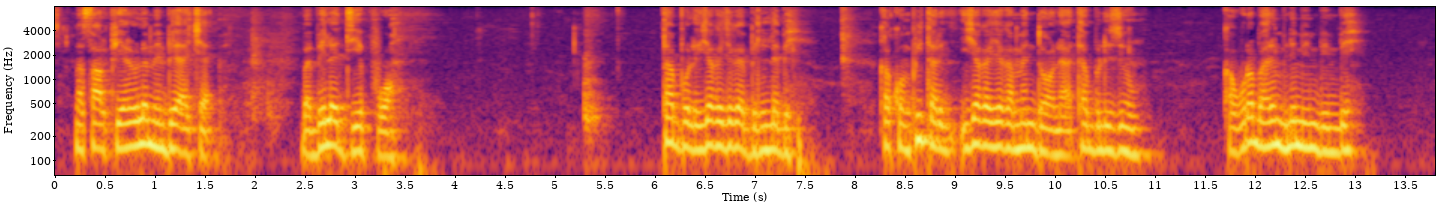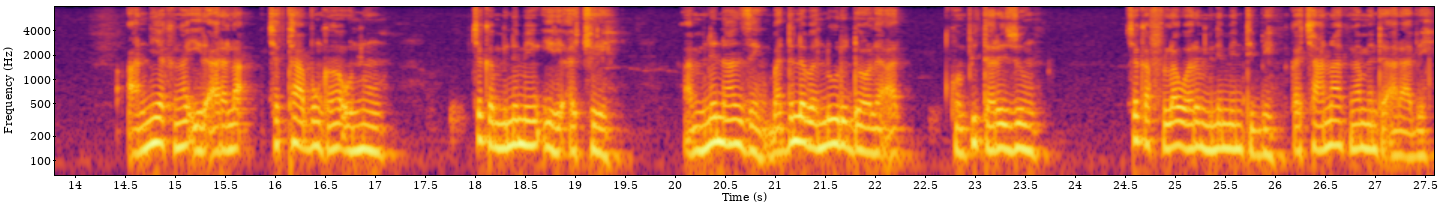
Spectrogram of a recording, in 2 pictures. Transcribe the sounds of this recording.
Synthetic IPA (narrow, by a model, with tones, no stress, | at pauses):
na˨saː˨lɪ˨pɪ˨ɛ˨lʊ˦la˦mɪ˦be˦a˨t͡ʃɛ˨ | ba˨be˦la˦dɪ˨e˦pʰʊ˨ɔ˦ | ta˦bʊ˨lɪ˨ja˦ɡa˨ja˦ɣa˨bɪ˨nɪ˦la˦bɪ˨ | ka˨kɔ˨mpi˦ta˨ɾja˦ɣa˨ja˦ɡa˨mɪ˦n˦dɔː˨lɪ˨a˨ta˦bʊ˦lɪ˦zu˦˨ | ka˨wʊ˨ɾa˦ba˨ɾɪ˦mi˨ne˦mɪ˦nbɪ˨mbe˦ | a̰˨nɪ˦ɛ˦ka˨ŋa˦ʔi˨ɾi˨ʔa˨ɾa˦la̰˦t͡ʃɛ˦taː˦˨bʊ˦ŋka˨ŋa˦ʔo˨nuː˦ | t͡ʃɛ˦ka˨mi˨ne˦mɪ˦nʔi˨ɾi˨ʔa˨t͡ʃu˨ɾi˨ | a̰˨mi˨ne˦na˦n˦zɪ˨ŋba˨dɪ˦la˦ba˨n˦oː˦ɾɪ˦dɔː˨lɪ˨ʔa̰˨ | kɔ˨mpi˦ta˨ɾɪ˦zu˦˨ | t͡ʃɛ˦ka˨fʊ˨la˦wa˨ɾɪ˦mɪ˨ne˦mɪ˦ntɪ˨bi˨ŋka˨t͡ʃaː˨naː˦ka˨ŋa˦mɪ˦n˦tɪ̰˨ʔa̰˨ɾa˨bɛ˦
